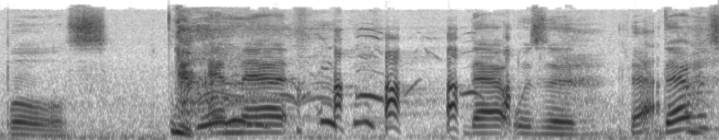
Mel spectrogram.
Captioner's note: laughing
